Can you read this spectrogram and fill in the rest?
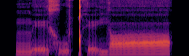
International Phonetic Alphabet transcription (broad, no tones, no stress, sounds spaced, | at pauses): ŋ͡m ḛ x ṵ ǃʰ ḛ j ɒː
